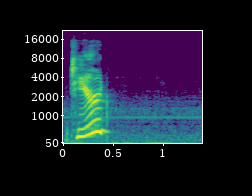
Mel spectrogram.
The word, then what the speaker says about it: tiered: is Soldier major turd is tiered rhymes with beard tiered anyway it is by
